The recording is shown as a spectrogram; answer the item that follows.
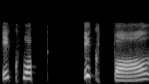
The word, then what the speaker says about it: Iqbal: And with that, Mary Iqbal, I'm sorry, am I pronouncing your name correctly?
